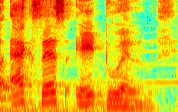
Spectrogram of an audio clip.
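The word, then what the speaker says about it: X Æ A-12: इसको XS-A12 इस तरह प्रोनाउंस करते हैं।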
